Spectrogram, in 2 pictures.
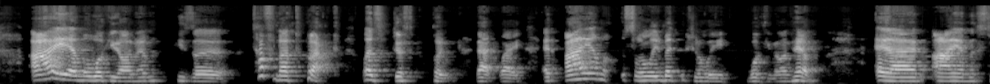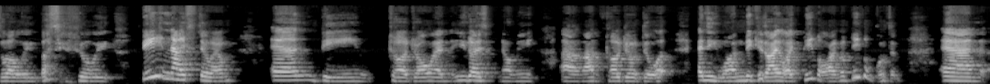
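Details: Adult woman with cerebral palsy affecting limbs and brain, speech worse after a bad spasm day; dysarthria (cerebral palsy)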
